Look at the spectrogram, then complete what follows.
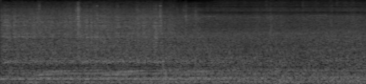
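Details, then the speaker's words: Captive Aire kitchen hood exhaust fan after new motor install, set screw tightened, power restored; steady, even hum with constant low tone, no scraping, knocks or wobble; rotation direction correct, fan motor runs smoothly. "you want to give her a spin make sure there's no scraping noises sounds good to me"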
